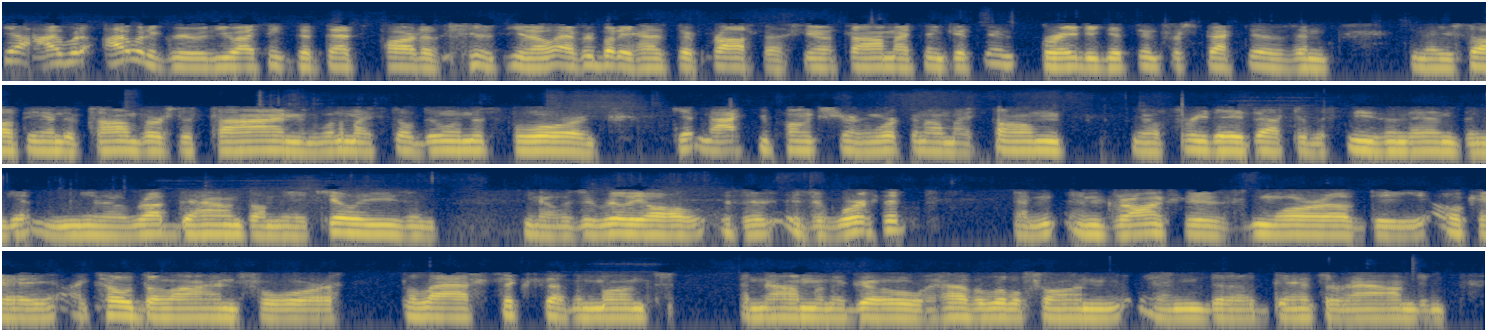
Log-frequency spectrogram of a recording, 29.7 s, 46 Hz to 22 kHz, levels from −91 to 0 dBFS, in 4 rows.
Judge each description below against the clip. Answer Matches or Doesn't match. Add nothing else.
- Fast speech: Matches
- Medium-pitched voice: Doesn't match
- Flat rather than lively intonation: Matches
